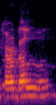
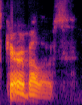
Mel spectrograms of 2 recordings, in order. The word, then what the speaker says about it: Carabellos: Jeff How do you say your name? Carabello? It's Carabellos. Carabellos and David Chavez and crew, and welcome to the Bucket Guys show.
